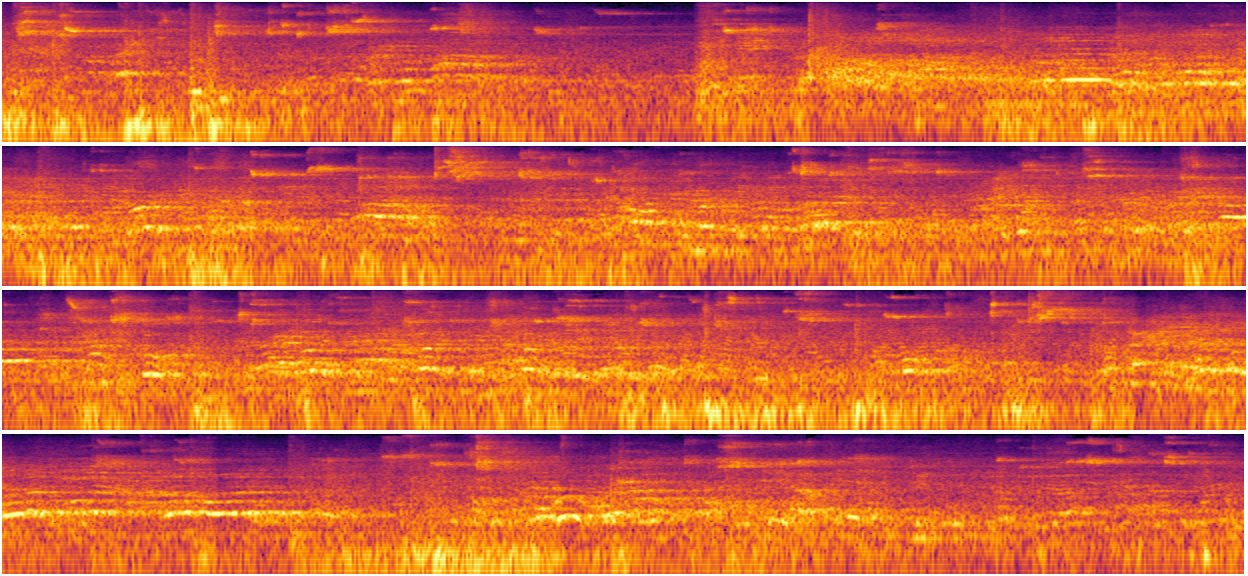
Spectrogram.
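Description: Basketball game in a gymnasium: the ball bouncing on the hardwood floor amid spectators' and players' voices and shouts, echoing in the large hall.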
